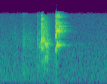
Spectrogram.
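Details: Two rapid, harsh chirps from a pet rosy-faced lovebird, the second slightly louder, preceded by a softer rasp.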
